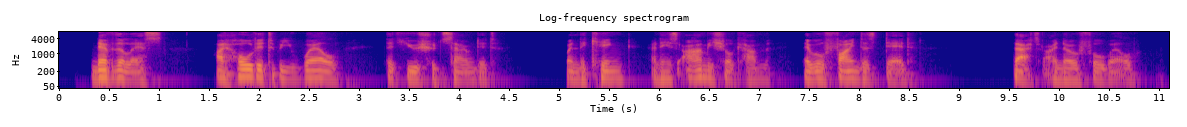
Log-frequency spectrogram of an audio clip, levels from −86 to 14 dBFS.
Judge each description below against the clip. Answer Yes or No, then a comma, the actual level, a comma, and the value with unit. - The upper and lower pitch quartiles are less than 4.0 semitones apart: Yes, average, 2.8 semitones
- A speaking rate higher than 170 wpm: No, average, 160 wpm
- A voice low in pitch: Yes, very low, 95 Hz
